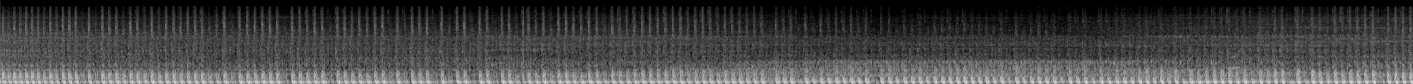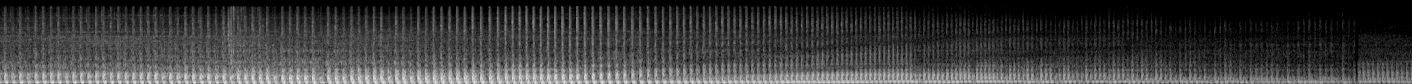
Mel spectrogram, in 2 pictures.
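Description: Yamaha XT350's single-cylinder four-stroke engine running at idle, growing gradually louder. About twenty seconds in it revs up as the bike pulls away, and its sound fades as it rides off.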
